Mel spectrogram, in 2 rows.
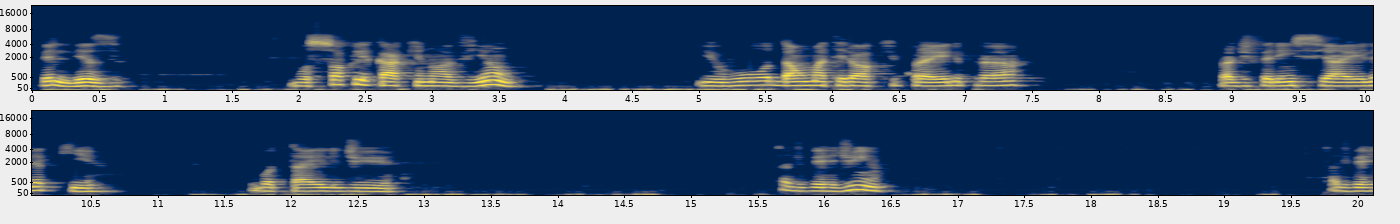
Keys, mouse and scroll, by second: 0.5-1.7 middle drag, 1.7-3.2 drag, 3.7-6.5 middle drag, 6.5-8.3 drag, 8.3-9.7 middle drag, 9.7-11.7 drag, 11.8-13.6 drag, 18.7-20.1 middle drag.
